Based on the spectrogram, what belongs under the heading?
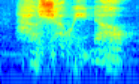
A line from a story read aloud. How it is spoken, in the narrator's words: whispered Simon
